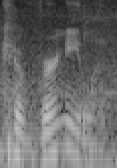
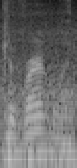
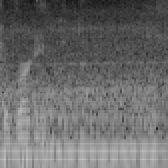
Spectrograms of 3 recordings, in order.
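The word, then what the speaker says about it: Kverneland: a Nutshell video, and they said that it's pronounced Cavernyland. I've always said Cavernland, but it's actually Cavernyland.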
